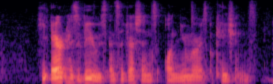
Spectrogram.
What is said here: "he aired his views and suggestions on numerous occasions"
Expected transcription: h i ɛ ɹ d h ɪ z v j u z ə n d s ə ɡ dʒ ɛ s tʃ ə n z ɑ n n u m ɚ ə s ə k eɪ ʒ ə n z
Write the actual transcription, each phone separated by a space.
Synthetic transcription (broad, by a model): h i ɛ ɹ d h ɪ z v j u z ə n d s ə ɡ dʒ ɛ s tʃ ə n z ɑ n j u m ɚ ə s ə k eɪ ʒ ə n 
